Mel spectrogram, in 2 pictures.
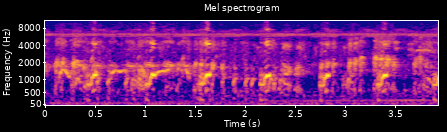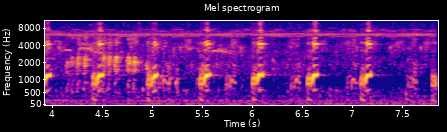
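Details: White-breasted waterhen used as a lure bird for trapping, being trained: loud, regular harsh notes repeated about every half second, each ending in a bright click-like tone, with a faint low hum underneath.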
